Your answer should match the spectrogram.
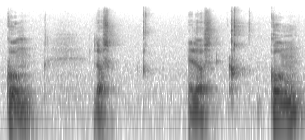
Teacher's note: con un clic retroflexo, no un chasquido, sino un clic retroflexo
